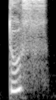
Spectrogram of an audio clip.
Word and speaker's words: tous: Et le S ne se prononce pas dans quelle phrase Émilie ?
